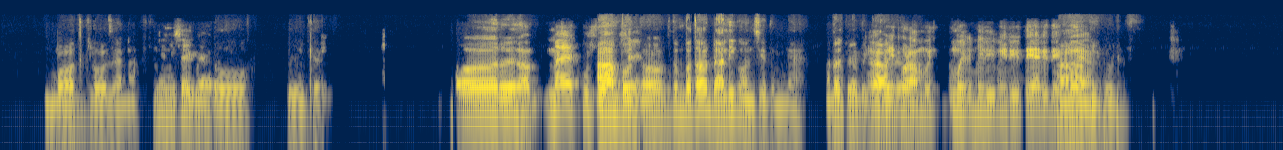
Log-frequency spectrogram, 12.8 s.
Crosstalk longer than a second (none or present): none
